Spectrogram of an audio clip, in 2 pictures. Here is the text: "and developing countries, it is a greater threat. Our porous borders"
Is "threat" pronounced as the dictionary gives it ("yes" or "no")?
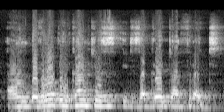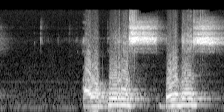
yes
